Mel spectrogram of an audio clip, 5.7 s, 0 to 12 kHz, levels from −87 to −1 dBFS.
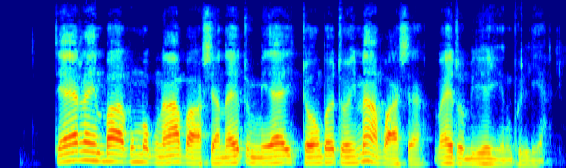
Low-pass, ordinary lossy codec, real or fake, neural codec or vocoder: none; none; fake; codec, 24 kHz, 0.9 kbps, WavTokenizer, medium speech release version 2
